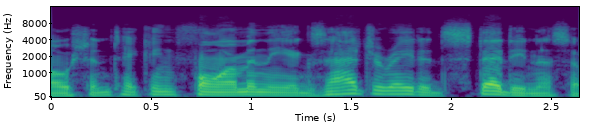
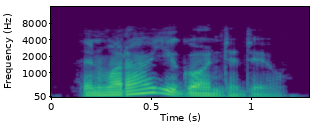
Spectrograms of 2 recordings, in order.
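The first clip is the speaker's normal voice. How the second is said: usual speaking voice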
